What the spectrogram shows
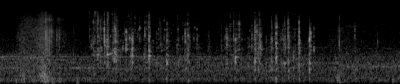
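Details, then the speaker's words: Front float from a brand-new Proform carburetor on a truck, shaken by hand: faint liquid sloshing and dripping inside as it has filled with fuel, causing overflow through the vent tubes at about 5 psi despite a new needle and seat; no visible hole. "I got the front float, it's full of gas."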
